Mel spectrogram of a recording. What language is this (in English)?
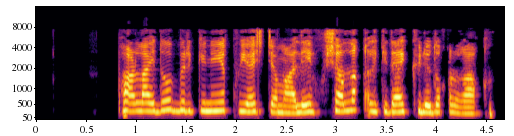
Uyghur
